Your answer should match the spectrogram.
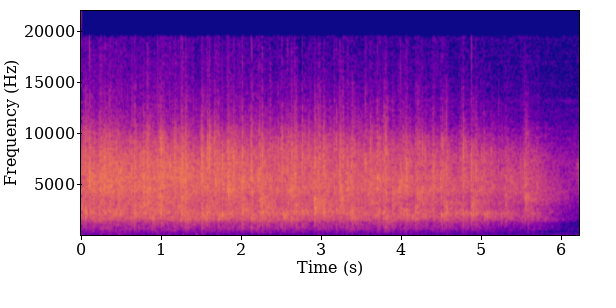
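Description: An audience breaks into a round of applause, a dense, hissy wash of many hands clapping that holds steady for several seconds before thinning and fading out at the end.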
